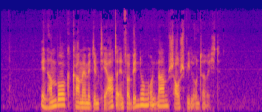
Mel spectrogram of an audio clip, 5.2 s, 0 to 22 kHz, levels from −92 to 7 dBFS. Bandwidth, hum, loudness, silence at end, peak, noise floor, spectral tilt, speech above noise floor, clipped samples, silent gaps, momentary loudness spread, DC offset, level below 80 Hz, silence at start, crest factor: 16.5 kHz; none; -16 LUFS; 0.85 s; 0 dBFS; -50 dBFS; -5 dB/octave; 34 dB; under 0.1%; none; 8 LU; under 0.1%; -52 dBFS; 0.8 s; 16 dB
